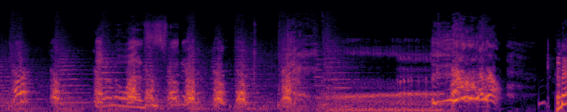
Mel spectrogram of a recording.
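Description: A dog named Commander growls and barks in a played recording, with rough snarls and sharp barks close up, then a long low growl. People talk and laugh over parts of it.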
